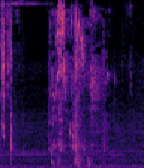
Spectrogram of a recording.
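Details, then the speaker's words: Used Traxxas Summit RC truck inspected before purchase, one steering servo cut off and link missing: hollow springy clunks as it's bounced; suspension shouldn't bounce, owner suspects shocks missing oil/damping or too tight. "this this is probably missing oil or damper effect or maybe it's just too tight need to address this"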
